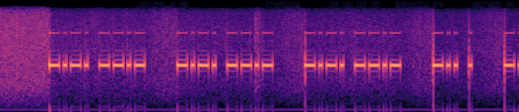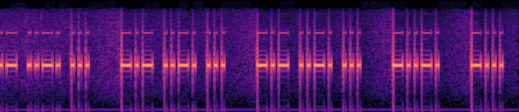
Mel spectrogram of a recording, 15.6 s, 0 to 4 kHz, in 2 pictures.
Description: Morse code, heard as a keyed tone, about 23 wpm, 980 Hz, with radio noise. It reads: CQ CQ CQ DE KFS KFS KFS / B
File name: blog / swl / 6-abril-2019-12695-USB-KPS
